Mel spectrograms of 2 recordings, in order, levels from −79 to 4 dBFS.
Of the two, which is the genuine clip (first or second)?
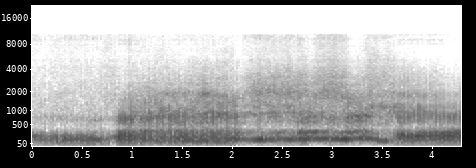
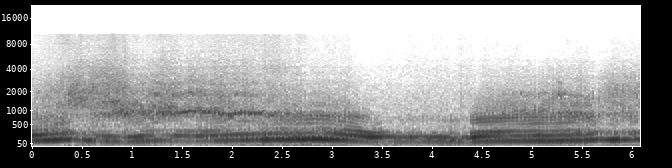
second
